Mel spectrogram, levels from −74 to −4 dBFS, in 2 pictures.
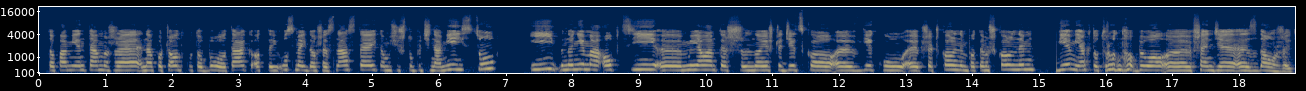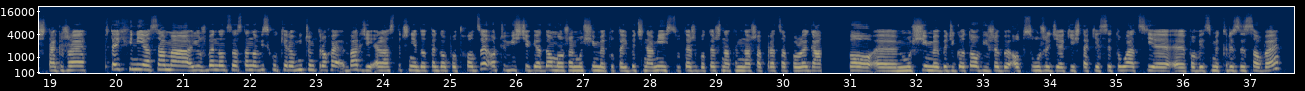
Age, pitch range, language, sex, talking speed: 30-49, 225-260 Hz, Polish, female, 130 wpm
